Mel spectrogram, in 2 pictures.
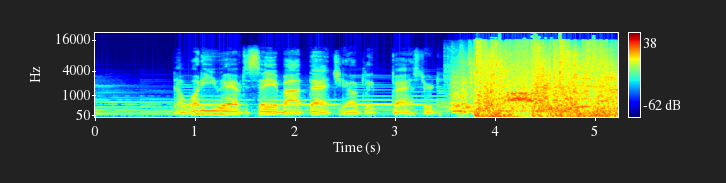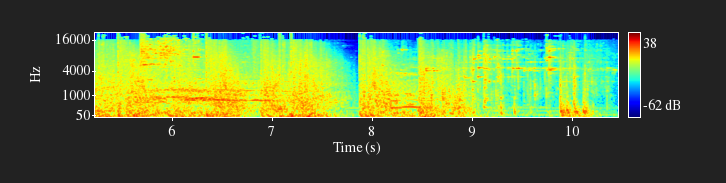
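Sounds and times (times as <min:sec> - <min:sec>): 
speech: 0:00.8 - 0:06.0
debris crashing and breaking: 0:03.5 - 0:10.4
gunfire echoing in an enclosed space: 0:03.6 - 0:09.0.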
